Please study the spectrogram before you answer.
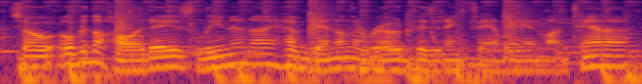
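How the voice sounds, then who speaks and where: A man's voice: fairly low pitch, quick pace, vocal fry. A young man with a North American accent, talking casually and narrating a travel vlog, with music behind him. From Canada and the USA. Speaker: vlogger.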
